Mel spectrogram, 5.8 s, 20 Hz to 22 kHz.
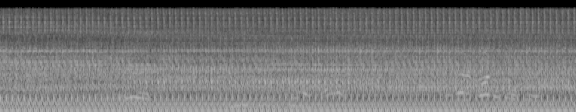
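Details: Military-surplus Hatz single-cylinder diesel, unused since stored in 2003, first start: even chug at about two hundred beats a minute, rhythm steady and unbroken; idling healthy.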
